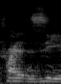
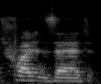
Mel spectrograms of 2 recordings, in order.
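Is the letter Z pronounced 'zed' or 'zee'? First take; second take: zee; zed. First: The Z is pronounced 'zee', American style. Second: The Z is pronounced 'zed', non-American style.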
